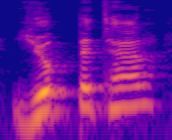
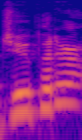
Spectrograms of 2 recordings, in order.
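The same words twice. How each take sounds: First: It is pronounced the classical Latin way. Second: It is pronounced the usual English way. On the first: "if you want to stick with the classical roots" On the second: "instead of"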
